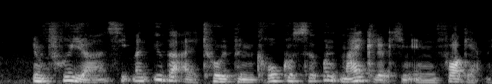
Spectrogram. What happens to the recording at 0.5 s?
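Just before the half-second mark, from 0.47 to 0.49 s, the speech briefly turns into a short noisy smear for about 20 ms. These are lost LE Audio frames: when packets failed to arrive, the decoder concealed the gap by repeating the last received spectrum with randomised signs, so the signal continues as a grainy wash rather than a hard dropout. The 20 ms gap fits two missing 10 ms frames, too short for the concealment to fade into silence.

Around that moment, as across the whole clip, the speech has a breathy, grainy edge, with a dulled, noise-filled top end that is plainly audible. This likely comes from Bluetooth LC3 compression at a low rate, around 32 kbps with 10 ms frames. At that rate the encoder discards much of the upper spectrum and fills those bands with synthetic noise in place of the real detail.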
